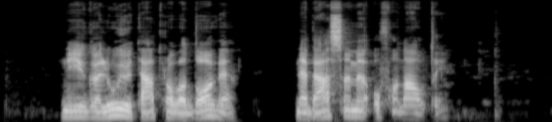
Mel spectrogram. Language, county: Lithuanian, Kaunas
